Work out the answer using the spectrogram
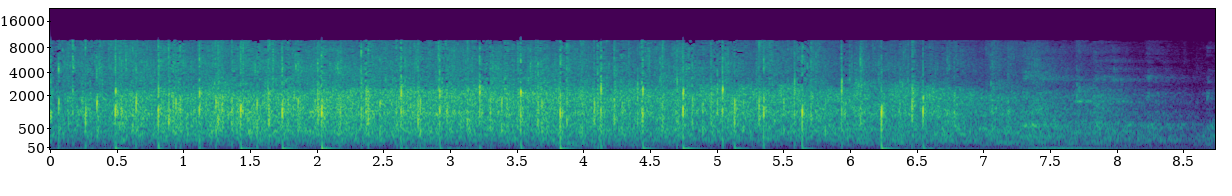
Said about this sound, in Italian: Un caro saluto, permettete un applauso anche per voi.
